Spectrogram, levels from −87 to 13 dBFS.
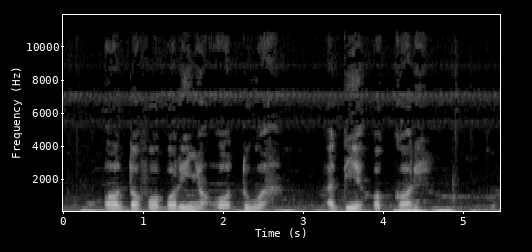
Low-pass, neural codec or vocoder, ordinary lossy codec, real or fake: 10.8 kHz; none; MP3, 48 kbps; real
